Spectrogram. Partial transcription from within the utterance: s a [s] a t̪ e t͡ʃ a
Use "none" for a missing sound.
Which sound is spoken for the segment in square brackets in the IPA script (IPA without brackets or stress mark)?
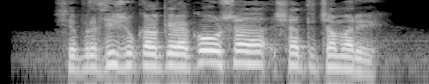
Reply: ʃ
